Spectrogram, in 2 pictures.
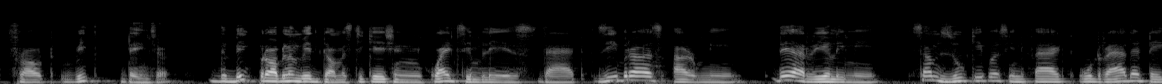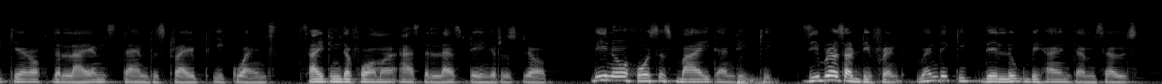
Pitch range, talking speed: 100-130 Hz, 150 wpm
